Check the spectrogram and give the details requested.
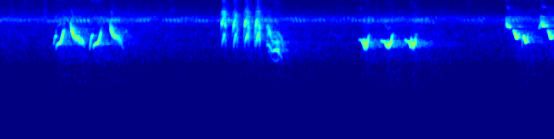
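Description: Brown Thrasher song in quick, varied phrases of rich chirps and slurred notes, each phrase different, with a faint steady high hiss behind.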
